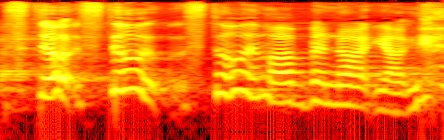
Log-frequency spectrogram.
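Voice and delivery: giggling through the words; laughing. Real, not acted. Wife joking about still being in love, laughing. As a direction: laugh it out, high and light. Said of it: "laughing at herself".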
